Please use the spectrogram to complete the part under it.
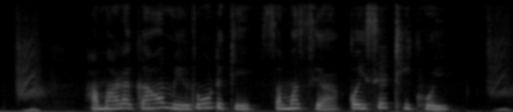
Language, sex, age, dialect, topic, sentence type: Bhojpuri, female, 18-24, Northern, banking, question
